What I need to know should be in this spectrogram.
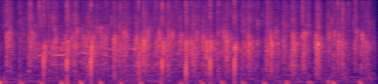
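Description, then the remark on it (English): An audience bursts into a steady round of applause for film producer Jan Harlan, Stanley Kubrick's brother-in-law, dense overlapping claps sustained at a fairly even level for several seconds with no talking over it. “This man that I'm referring to, Jan Harlan, is Stanley Kubrick's brother-in-law, and we just give him a round of applause.”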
